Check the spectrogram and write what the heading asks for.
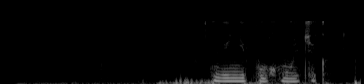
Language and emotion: Russian, neutral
